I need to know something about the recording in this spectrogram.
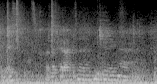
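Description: A man speaks calmly from across an echoing hall.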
